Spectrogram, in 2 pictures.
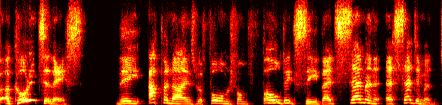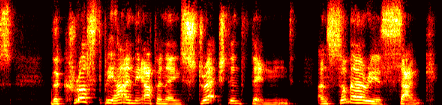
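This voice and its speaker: A man's voice: high-pitched, lively intonation, slow pace, husky. A man leading an informal online Talmud class over a video call, hesitant, with many ums and restarts and chatty asides. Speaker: rabbi teaching a Talmud class. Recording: dull lo-fi video call audio.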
